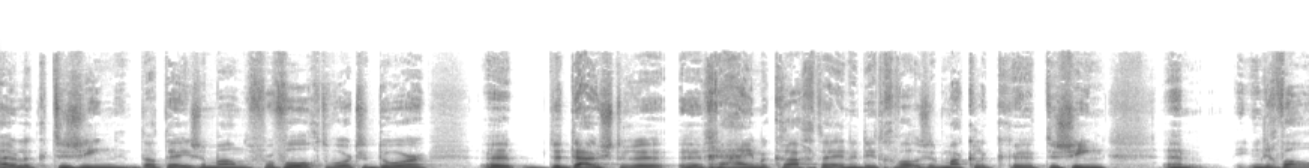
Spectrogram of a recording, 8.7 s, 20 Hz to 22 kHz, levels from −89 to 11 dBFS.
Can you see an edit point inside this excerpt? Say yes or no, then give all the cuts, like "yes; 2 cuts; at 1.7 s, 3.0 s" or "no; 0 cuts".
no; 0 cuts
